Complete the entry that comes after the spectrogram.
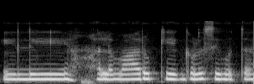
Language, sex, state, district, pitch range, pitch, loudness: Kannada, female, Karnataka, Bidar, 235-245 Hz, 240 Hz, -12 LUFS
